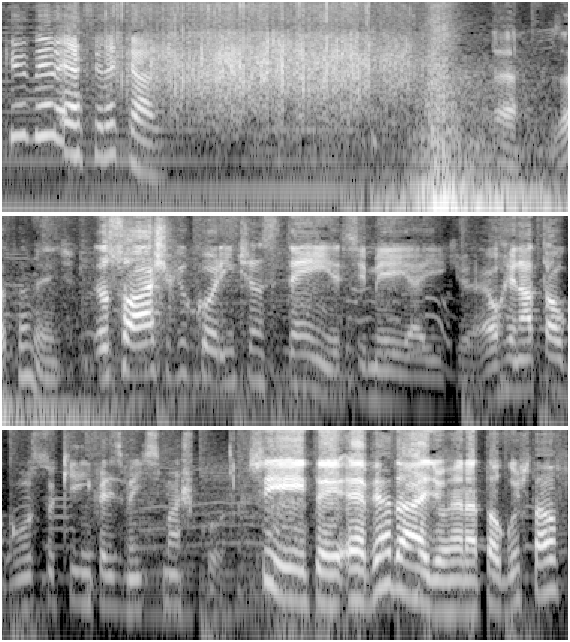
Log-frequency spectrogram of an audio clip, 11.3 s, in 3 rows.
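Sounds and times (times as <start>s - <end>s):
speech: 0.0s - 1.2s, 2.8s - 11.3s
applause: 0.0s - 2.8s.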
